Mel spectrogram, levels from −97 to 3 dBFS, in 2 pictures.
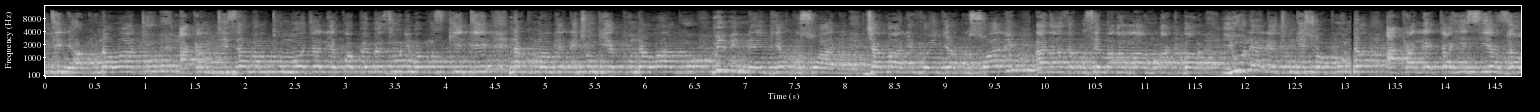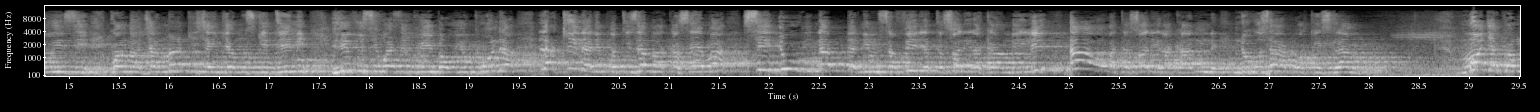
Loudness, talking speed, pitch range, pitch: -15 LUFS, 110 wpm, 255-285 Hz, 270 Hz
